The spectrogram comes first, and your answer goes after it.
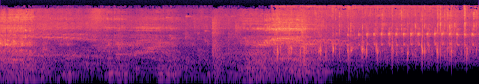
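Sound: horse neighing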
